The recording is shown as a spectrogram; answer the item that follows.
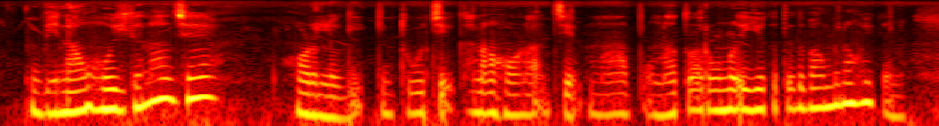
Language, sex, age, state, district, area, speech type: Santali, female, 30-45, West Bengal, Paschim Bardhaman, rural, spontaneous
